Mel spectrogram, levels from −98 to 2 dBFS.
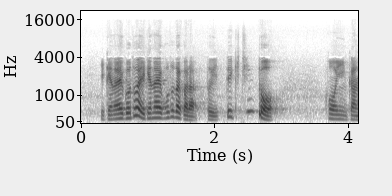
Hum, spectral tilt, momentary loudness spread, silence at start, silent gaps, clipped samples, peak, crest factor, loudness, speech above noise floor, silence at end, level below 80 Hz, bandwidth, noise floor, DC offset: none; -6 dB/octave; 12 LU; 0.3 s; none; under 0.1%; -8 dBFS; 20 dB; -27 LUFS; 32 dB; 0 s; -78 dBFS; 11.5 kHz; -59 dBFS; under 0.1%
